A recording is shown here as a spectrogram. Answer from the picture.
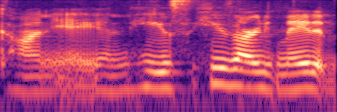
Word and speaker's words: Kanye: You called him Cayenne.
